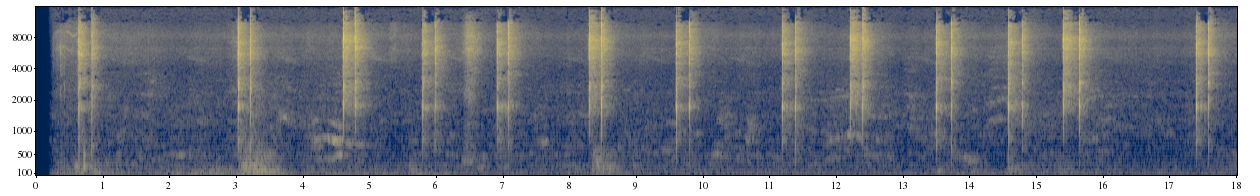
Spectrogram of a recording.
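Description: Buttons on a handheld LED strip controller panel clicking, mostly as quick double clicks of press and release, repeated about every second or so, about a dozen times.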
